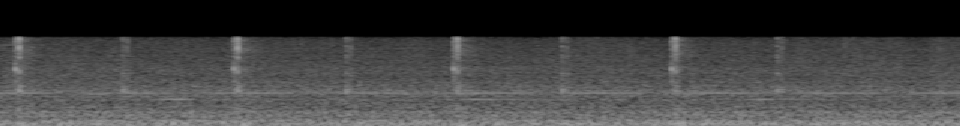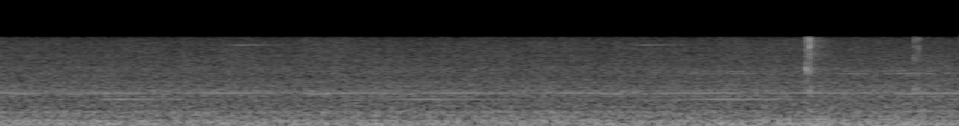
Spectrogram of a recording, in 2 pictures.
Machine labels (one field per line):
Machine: valve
